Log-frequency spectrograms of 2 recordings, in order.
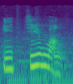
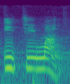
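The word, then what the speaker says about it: いちまん: Jadi 10.000 adalah ichimang, bukan juseng tetapi ichimang.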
